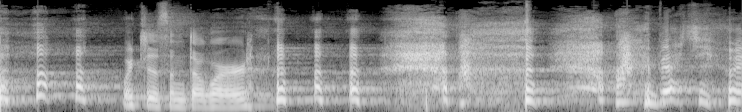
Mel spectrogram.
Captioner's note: laughing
